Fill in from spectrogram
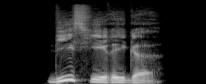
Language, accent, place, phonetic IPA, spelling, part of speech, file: German, Germany, Berlin, [ˈdiːsˌjɛːʁɪɡə], diesjährige, adjective, De-diesjährige.ogg
- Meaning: inflection of diesjährig: 1. strong/mixed nominative/accusative feminine singular 2. strong nominative/accusative plural 3. weak nominative all-gender singular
